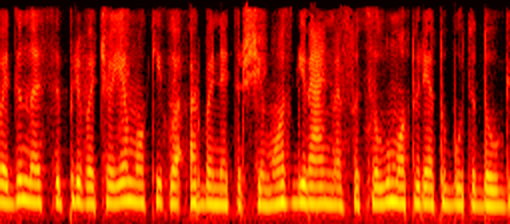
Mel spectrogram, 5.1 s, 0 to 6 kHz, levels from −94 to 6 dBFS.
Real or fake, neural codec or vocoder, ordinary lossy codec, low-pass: real; none; AAC, 24 kbps; 5.4 kHz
